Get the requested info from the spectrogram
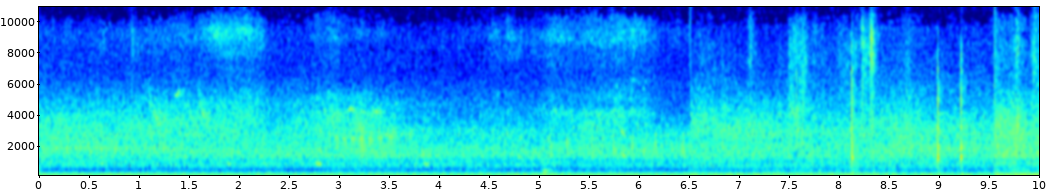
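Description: A tractor engine running steadily in the background: a low, even drone that holds without change. A few faint clicks come near the end.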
